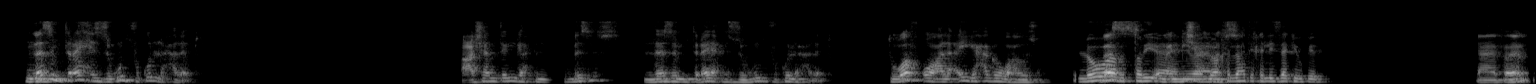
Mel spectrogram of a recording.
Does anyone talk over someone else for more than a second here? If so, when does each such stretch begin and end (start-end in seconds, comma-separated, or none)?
11.0-12.4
